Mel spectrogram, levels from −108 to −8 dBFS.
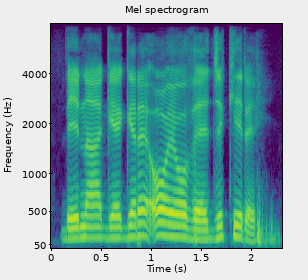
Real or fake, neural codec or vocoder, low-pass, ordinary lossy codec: fake; codec, 16 kHz, 6 kbps, DAC; none; none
